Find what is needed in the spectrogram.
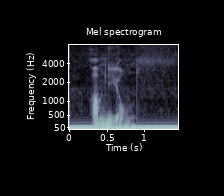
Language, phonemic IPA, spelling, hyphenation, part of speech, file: Dutch, /ˈɑm.ni.ɔn/, amnion, am‧ni‧on, noun, Nl-amnion.ogg
- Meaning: amnion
